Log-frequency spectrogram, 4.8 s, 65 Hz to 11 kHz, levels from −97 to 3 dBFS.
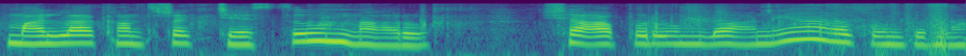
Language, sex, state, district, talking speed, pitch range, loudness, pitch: Telugu, female, Andhra Pradesh, Annamaya, 100 wpm, 195-220 Hz, -17 LUFS, 205 Hz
